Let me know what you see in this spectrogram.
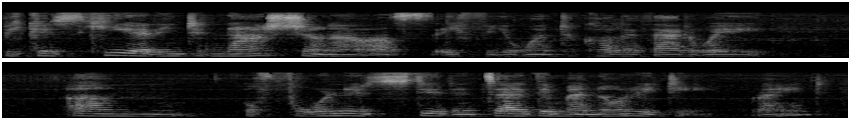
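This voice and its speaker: A woman with a Spanish accent and a very deep, low voice talks fairly slowly with fairly even intonation, amid audible room echo and noticeable background noise. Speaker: Spanish professor. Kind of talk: interview. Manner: halting.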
